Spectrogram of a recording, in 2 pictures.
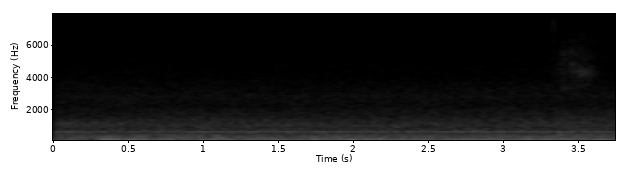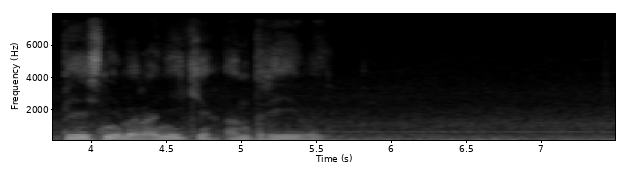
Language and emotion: Russian, neutral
